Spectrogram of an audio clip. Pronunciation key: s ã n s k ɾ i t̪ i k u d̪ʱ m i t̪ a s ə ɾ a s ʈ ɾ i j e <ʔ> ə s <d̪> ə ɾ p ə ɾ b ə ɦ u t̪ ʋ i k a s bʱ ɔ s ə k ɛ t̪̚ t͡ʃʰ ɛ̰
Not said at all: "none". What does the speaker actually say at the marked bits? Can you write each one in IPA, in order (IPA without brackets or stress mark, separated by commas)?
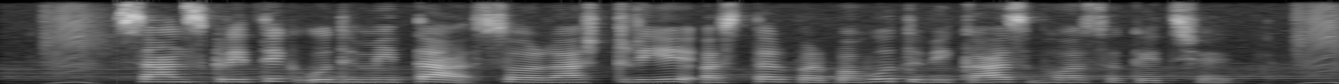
ʔ, t̪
